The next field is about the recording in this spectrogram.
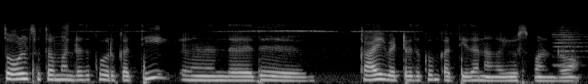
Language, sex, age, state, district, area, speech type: Tamil, female, 30-45, Tamil Nadu, Namakkal, rural, spontaneous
